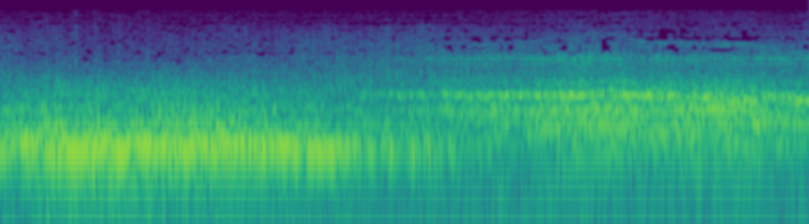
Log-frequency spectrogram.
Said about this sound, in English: There's the train. Just pulling into a station. Thank heavens.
